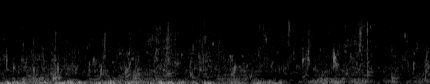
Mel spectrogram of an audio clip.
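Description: Kayak paddle strokes in shallow water: the blade dipping and splashing, with water dripping in short irregular splashes, over a low rumble of wind on the microphone.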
